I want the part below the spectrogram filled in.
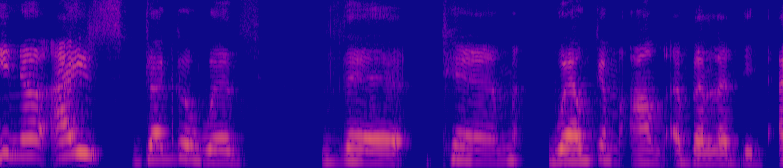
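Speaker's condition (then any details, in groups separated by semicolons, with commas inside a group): Cerebral palsy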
